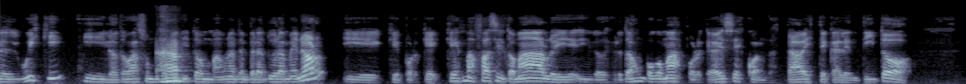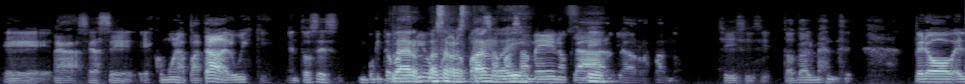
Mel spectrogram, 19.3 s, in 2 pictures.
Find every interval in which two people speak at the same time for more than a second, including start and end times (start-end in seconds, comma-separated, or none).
13.5-15.7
